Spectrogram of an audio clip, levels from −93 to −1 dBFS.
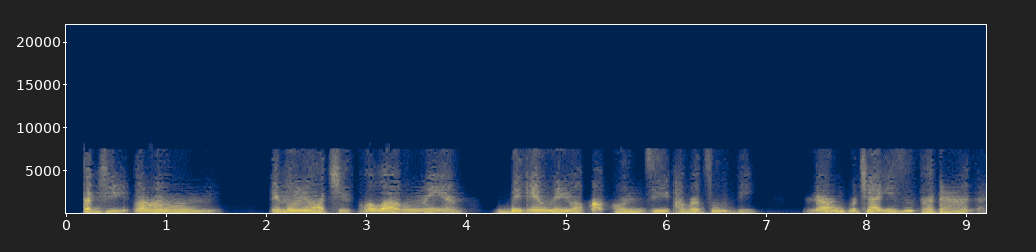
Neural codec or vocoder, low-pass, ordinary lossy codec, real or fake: codec, 44.1 kHz, 0.9 kbps, DAC; 19.8 kHz; AAC, 24 kbps; fake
